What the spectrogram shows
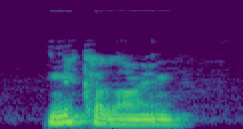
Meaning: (adjective) Created by, in the style of, or pertaining to any of several people named Nicholas; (proper noun) A female given name from Ancient Greek, a feminine form of Nicholas
- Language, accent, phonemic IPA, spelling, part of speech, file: English, Southern England, /nɪkəlaɪn/, Nicholine, adjective / proper noun, LL-Q1860 (eng)-Nicholine.wav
